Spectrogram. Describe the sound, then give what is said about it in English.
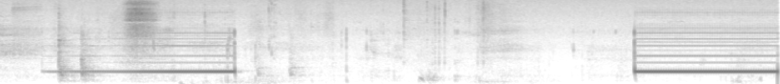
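Telephone ringing tones as a call is dialled: a long, steady, even-pitched tone, a stretch of faint rustling and small noises, then the same tone returning loudly and holding to the end. “This is the last phone call I'm going to make.”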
